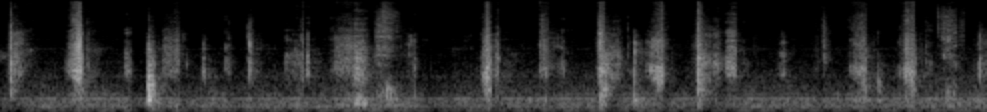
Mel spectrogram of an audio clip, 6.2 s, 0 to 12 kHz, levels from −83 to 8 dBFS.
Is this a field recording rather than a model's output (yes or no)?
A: yes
